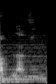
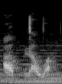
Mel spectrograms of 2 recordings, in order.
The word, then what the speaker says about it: Ablawa: C'est Ablawa, j'entends. C'est pas Ablavi. J'entends quelque chose comme Ablawa.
